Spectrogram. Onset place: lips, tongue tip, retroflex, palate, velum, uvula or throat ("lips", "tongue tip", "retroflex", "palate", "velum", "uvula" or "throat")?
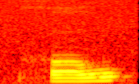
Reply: throat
